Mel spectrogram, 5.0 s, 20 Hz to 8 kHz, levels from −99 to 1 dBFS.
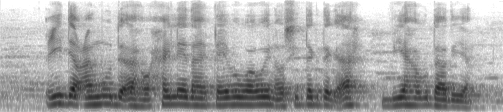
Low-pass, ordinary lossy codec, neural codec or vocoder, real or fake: none; none; none; real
